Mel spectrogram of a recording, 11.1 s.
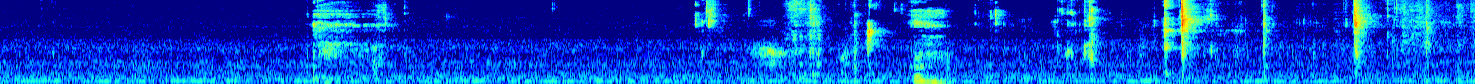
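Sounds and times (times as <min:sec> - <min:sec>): person chewing and smacking: 0:05.1 - 0:11.0.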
